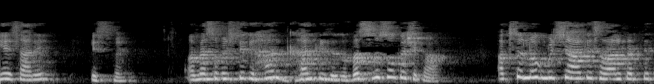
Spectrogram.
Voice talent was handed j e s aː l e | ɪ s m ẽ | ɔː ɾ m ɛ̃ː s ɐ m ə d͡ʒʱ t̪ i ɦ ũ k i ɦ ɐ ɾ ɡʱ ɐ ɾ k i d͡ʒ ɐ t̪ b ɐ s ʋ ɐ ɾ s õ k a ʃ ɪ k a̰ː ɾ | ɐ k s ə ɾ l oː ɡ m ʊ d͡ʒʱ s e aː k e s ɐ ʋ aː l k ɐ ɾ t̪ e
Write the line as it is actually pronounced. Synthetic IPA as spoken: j e s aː ɾ e | ɪ s m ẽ | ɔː ɾ m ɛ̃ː s ɐ m ə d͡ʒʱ t̪ i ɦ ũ k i ɦ ɐ ɾ ɡʱ ɐ ɾ k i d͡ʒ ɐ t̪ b ɐ s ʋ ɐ s õ k a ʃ ɪ k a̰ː ɾ | ɐ k s ə ɾ l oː ɡ m ʊ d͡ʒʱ s e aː k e s ɐ ʋ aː l k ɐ ɾ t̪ e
